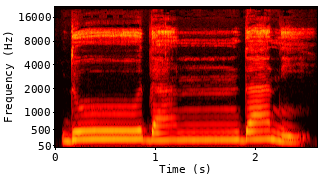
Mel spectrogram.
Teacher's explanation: Nah ini ada tanwin fathah menghadapi huruf dal, maka tanwin fathahnya ini dibaca samar, ditahan sebentar sambil didengungkan, sambil siap-siap mau melafalkan huruf dal. · non sukun di tanwin fathah ini makhrajnya berdekatan dengan huruf dal, maka saat didengungkannya itu nampak sekali non sukunnya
